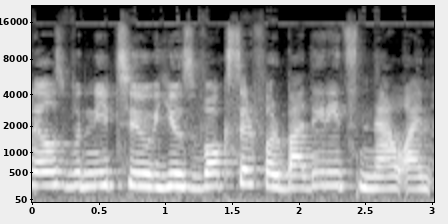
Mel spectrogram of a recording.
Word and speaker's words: Voxer: Also, the read along is so wonderful because I finally pushed myself into creating a Voxer account.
